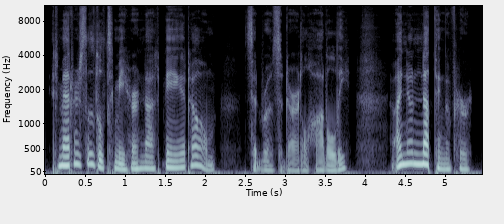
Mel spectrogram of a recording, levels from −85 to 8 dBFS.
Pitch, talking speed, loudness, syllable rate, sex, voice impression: 125 Hz, 210 wpm, -19 LUFS, 6.0 syllables/s, male, very masculine, slightly middle-aged, slightly thick, slightly tensed, powerful, bright, soft, slightly muffled, fluent, raspy, cool, intellectual, slightly refreshing, sincere, very calm, mature, very friendly, reassuring, unique, elegant, slightly wild, sweet, slightly lively, kind, very modest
